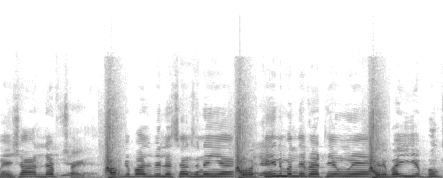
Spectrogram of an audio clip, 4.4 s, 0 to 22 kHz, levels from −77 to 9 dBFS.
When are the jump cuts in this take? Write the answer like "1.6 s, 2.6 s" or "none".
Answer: 1.1 s, 2.4 s, 3.7 s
